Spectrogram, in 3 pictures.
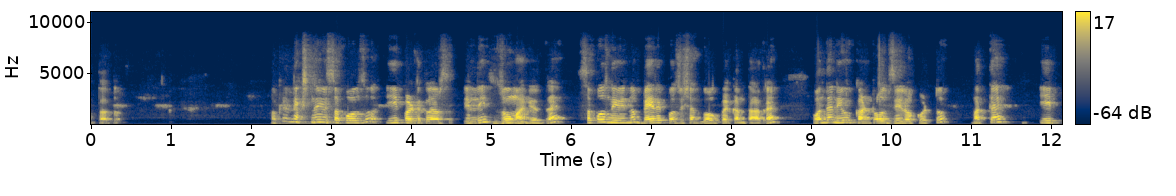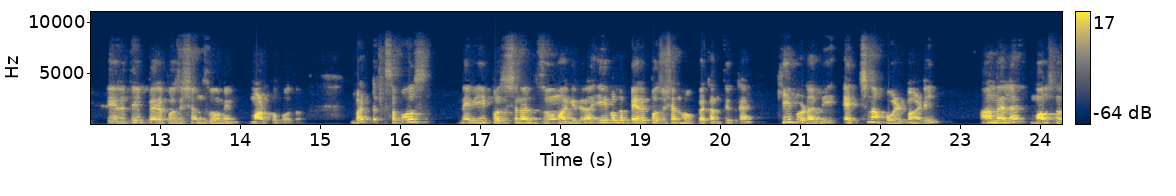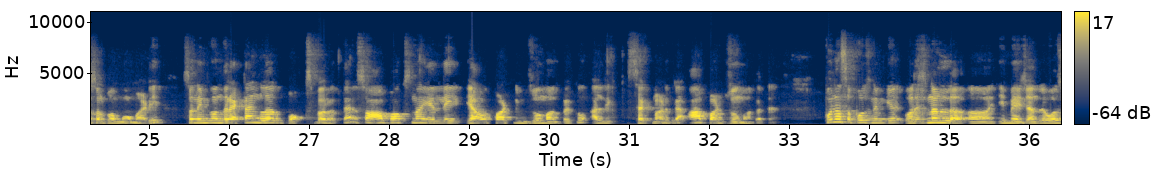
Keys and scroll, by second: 9.8 ctrl+0, 22.4 h.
